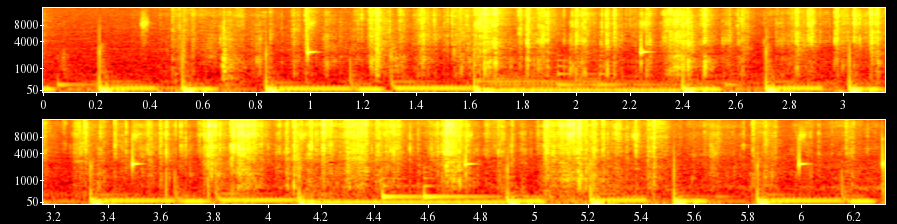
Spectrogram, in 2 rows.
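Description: Foil wrapper of a 2019 Panini Phoenix football card pack crinkling and tearing as it is opened by hand, from about a second and a half in until near the end, over background music with a steady beat.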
